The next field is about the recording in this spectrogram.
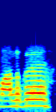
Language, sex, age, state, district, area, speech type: Assamese, female, 60+, Assam, Dibrugarh, rural, conversation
